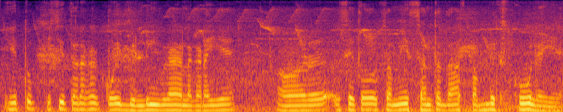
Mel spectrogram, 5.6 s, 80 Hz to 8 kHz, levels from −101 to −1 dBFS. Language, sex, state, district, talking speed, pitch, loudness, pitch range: Hindi, male, Punjab, Kapurthala, 210 wpm, 145 Hz, -14 LUFS, 135-155 Hz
